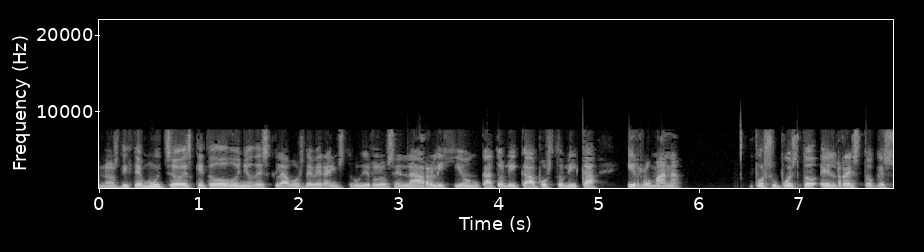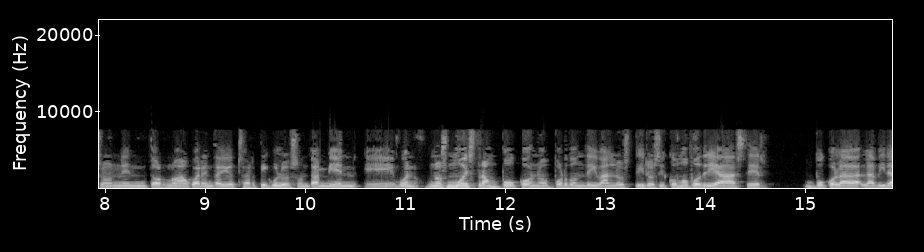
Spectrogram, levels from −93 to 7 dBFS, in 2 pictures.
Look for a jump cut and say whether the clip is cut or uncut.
uncut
